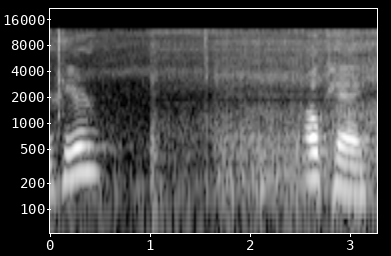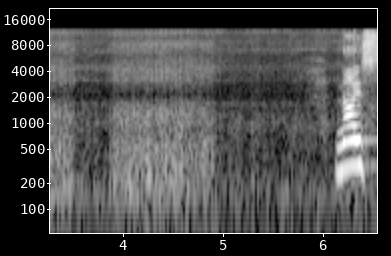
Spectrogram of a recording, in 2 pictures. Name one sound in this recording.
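A gas burner hisses steadily.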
